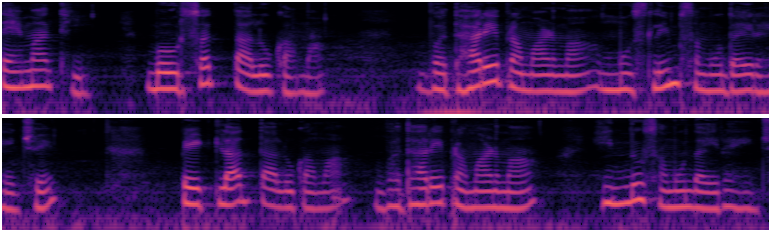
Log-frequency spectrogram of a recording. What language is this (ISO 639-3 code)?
guj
